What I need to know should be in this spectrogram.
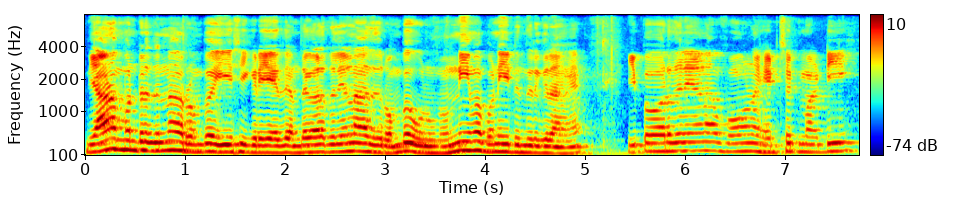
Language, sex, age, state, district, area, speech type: Tamil, male, 18-30, Tamil Nadu, Tiruppur, rural, spontaneous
